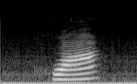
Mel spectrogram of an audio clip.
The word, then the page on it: hua2: pinyin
